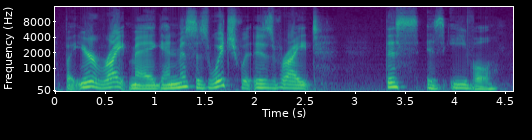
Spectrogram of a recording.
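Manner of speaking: ordinary delivery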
